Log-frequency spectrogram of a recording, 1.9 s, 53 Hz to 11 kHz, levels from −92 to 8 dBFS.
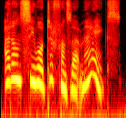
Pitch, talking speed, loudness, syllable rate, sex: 255 Hz, 220 wpm, -16 LUFS, 6.4 syllables/s, female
